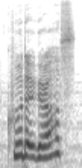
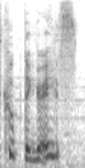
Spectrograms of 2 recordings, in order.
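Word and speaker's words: coup de grâce: the coup de grace that's how it's pronounced cuda grass i thought it was coop the grace no the thunder is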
